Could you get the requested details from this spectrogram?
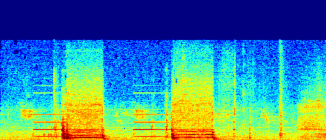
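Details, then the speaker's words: BMW passenger window, lowering test after the window regulator was replaced. The motor hums in short half-second bursts, stopping and restarting, so the glass lowers in steps of an inch or two then freezes. New behaviour; cause unclear. "It goes down only in steps for some reason. It goes down like an inch or two down, and then it freezes."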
